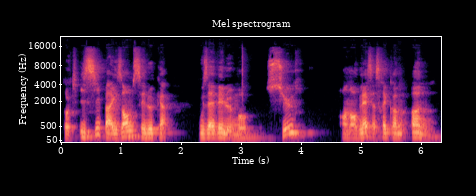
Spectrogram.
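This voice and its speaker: A man's voice: mid-range voice, unhurried, darkish tone. A man giving a French language lesson, patiently repeating sounds and words and often checking that learners follow. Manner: checks understanding with "d'accord?". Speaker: French teacher.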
